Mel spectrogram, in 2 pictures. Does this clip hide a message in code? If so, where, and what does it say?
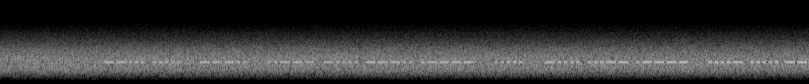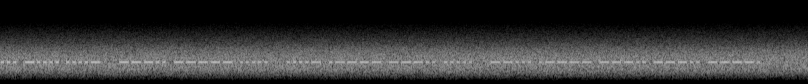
Yes: Morse code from 1.0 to 15.7 s, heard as a keyed tone, hand-sent with a paddle, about 39 wpm, 1050 Hz, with heavy radio static and a narrow filter. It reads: 75 8 2681 5 631 45764 805 4185 71889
